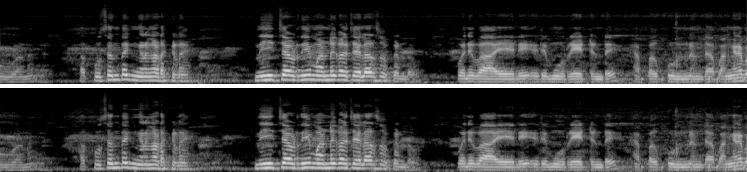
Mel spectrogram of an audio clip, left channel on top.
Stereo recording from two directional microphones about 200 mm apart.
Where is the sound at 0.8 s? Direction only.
Centre (ahead or behind).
